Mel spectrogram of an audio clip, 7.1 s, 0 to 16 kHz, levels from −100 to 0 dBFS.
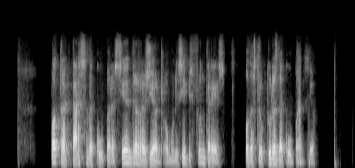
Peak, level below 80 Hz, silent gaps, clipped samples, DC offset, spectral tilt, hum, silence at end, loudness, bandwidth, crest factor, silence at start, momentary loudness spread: -2 dBFS; -52 dBFS; 4.81-4.90 s, 6.45-6.67 s; under 0.1%; under 0.1%; -7.5 dB/octave; none; 0.4 s; -20 LUFS; 6.8 kHz; 18 dB; 1 s; 11 LU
